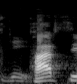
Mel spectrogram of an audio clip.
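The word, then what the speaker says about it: فارسی: জি ওস্তাদ ফারসি যে আমরা বলি ফারসির উচ্চারণটা তো ফরসি তাই না ফরসি ফরসি ঠিক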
